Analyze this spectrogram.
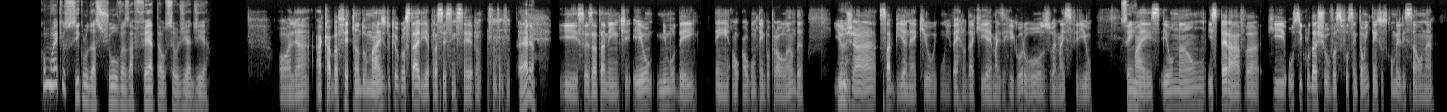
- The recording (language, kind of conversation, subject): Portuguese, podcast, Como o ciclo das chuvas afeta seu dia a dia?
- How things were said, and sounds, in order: giggle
